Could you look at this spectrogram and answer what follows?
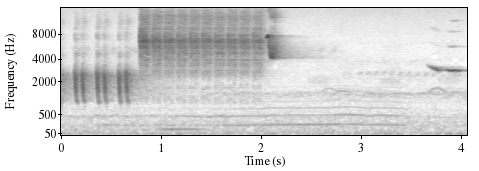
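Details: Nightingale of the thrush species in natural song: four quick sharp notes, then a hard, fast rattling trill lasting over a second, a falling whistle, and near silence with a faint distant whistle.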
